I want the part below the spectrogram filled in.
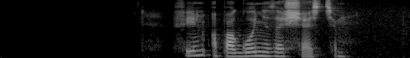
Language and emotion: Russian, neutral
